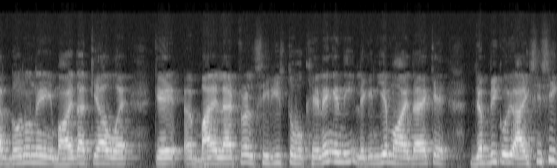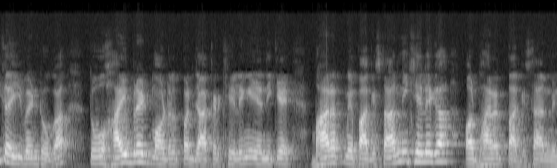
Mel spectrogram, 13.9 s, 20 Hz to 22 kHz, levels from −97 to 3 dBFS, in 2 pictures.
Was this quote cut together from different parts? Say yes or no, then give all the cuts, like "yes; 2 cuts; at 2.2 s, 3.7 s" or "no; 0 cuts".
no; 0 cuts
